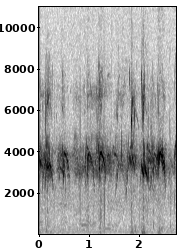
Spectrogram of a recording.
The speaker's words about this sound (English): Call notes are very important in identifying migrating birds from a distance. I just about always hear evening grosbeaks before I see them.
